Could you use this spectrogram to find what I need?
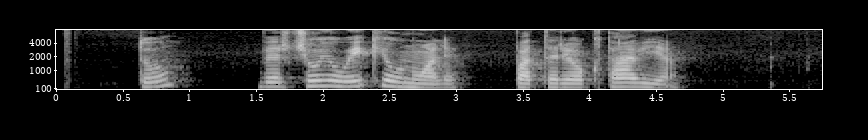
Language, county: Lithuanian, Klaipėda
